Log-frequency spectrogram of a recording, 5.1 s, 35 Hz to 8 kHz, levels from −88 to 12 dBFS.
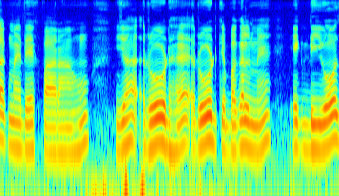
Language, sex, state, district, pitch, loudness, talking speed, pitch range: Hindi, male, Delhi, New Delhi, 130 Hz, -15 LUFS, 190 wpm, 125-145 Hz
